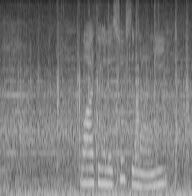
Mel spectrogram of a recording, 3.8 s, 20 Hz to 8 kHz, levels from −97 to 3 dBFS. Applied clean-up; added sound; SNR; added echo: none; Walk, footsteps / Run / Bell; 1 dB; none.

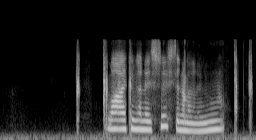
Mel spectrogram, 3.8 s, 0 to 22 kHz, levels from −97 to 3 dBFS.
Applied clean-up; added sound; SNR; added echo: neural diffusion model UNIVERSE++.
